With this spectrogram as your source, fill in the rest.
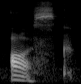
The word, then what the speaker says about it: ask: are saying ask now a lot of people tend to also say a okay but the word is ask repeat ask ask well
